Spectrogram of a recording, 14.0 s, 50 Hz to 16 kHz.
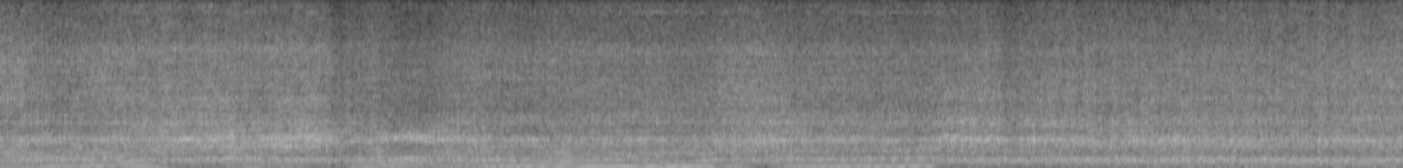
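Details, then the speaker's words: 1965 Montgomery Wards Benelli 125 Scrambler two-stroke after revival including carb jet cleaning, riding: note climbs and drops cleanly through several gear changes, crisp even firing, no misses or knocks; runs well. "runs pretty good I don't say so myself"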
